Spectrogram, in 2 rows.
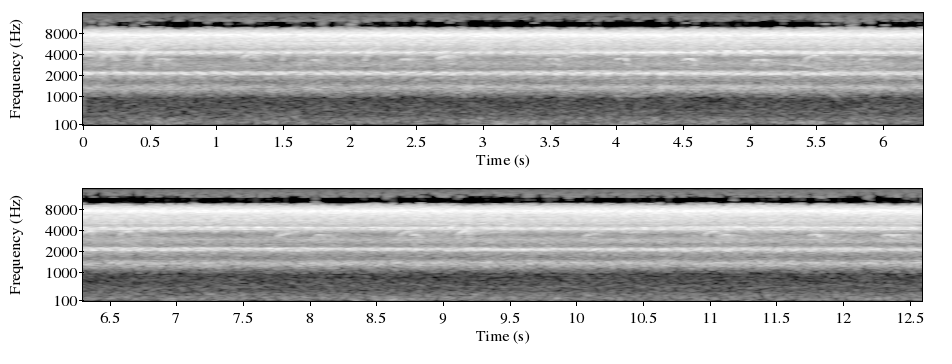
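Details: An early-morning cicada chorus recorded at 4:50 on August 4: an unbroken shrill hiss of layered high tones, with faint short chirps scattered on top.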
